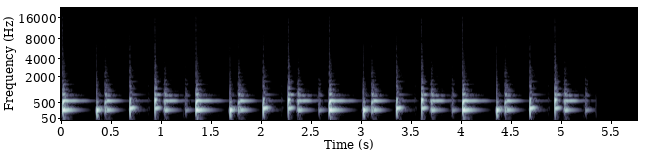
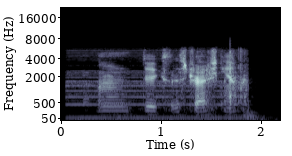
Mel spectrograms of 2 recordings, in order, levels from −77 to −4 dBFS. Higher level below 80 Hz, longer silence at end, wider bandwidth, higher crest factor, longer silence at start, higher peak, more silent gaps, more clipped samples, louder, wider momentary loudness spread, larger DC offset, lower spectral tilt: about the same, -58 dBFS vs -60 dBFS; first, 0.45 s vs 0.3 s; second, 4.4 kHz vs 8.6 kHz; second, 20 dB vs 26 dB; about the same, 0 s vs 0.05 s; second, -4 dBFS vs 0 dBFS; neither; neither; second, -25 LUFS vs -22 LUFS; second, 5 LU vs 15 LU; neither; first, -9.5 dB/octave vs -0.5 dB/octave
